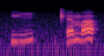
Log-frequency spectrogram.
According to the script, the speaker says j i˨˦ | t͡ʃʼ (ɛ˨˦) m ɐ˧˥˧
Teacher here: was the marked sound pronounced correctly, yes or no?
yes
